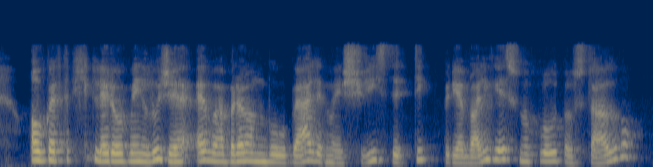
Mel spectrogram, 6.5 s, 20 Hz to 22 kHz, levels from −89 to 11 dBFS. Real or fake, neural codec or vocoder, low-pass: fake; codec, 16 kHz in and 24 kHz out, 0.6 kbps, FocalCodec, streaming, 4096 codes; 7.2 kHz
